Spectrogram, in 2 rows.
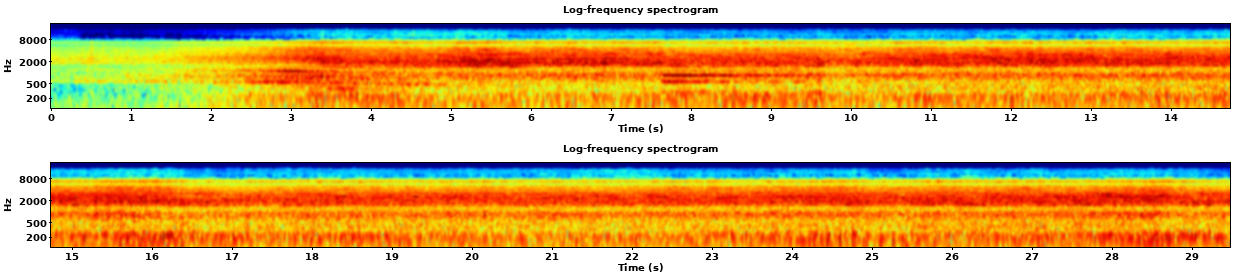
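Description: Rajdhani Express hauled by a WAP-7 electric locomotive passing at speed. The locomotive's horn sounds as it closes in, growing louder and dropping in pitch as it goes by, and gives a second short blast about eight seconds in. Then comes the steady rumble and wheel clatter of the long rake of coaches running past.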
